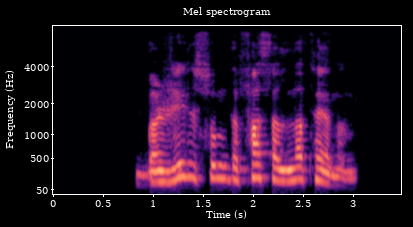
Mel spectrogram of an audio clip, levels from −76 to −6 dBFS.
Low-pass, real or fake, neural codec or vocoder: 7.2 kHz; fake; codec, 16 kHz in and 24 kHz out, 2.2 kbps, FireRedTTS-2 codec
